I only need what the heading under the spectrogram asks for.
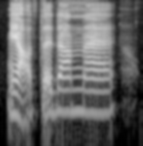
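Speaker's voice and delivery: scornful, derisive sneer. A boy disagrees with a woman praising a popular classmate, sneering. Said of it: "ušklíbil se Franta".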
